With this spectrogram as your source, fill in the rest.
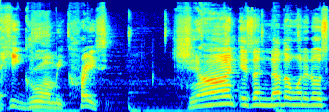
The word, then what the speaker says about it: Jean: I always thought his name was Jean, but apparently it's John.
